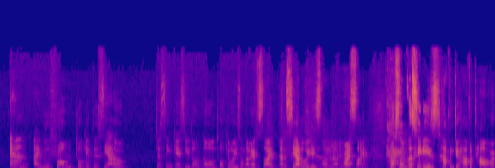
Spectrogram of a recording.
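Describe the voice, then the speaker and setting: With an audible room echo, a woman with a Japanese accent speaks at a moderate pace and medium pitch, her intonation lively and her loudness swinging widely. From Japan, Yokosuka. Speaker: software engineer and developer advocate. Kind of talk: conference talk.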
